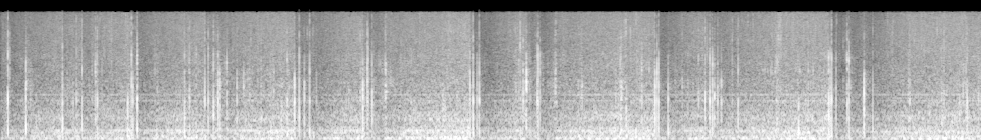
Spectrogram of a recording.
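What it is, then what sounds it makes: Glitter vinyl cosmetic bag. An empty, hollow silver glitter vinyl zippered cosmetic bag is tapped and scratched with fingernails. Crisp, crackly taps and bright scratching rustle over a steady hiss, with sharper bursts every second or two.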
